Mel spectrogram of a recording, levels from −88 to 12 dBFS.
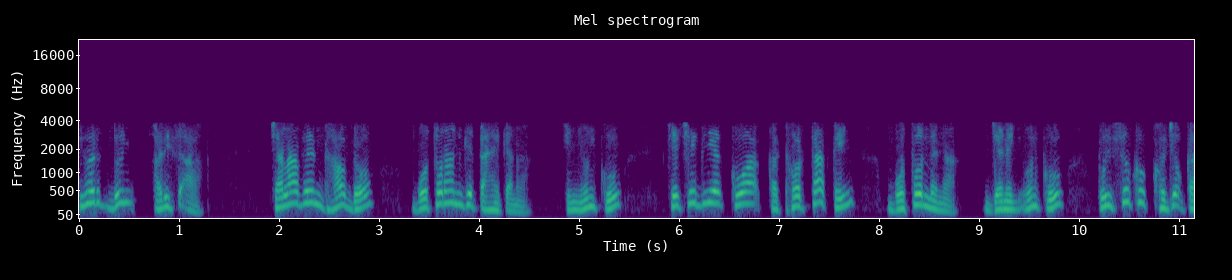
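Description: Tandem speech coding runs throughout the speech. Each link decoded and re-encoded the call with its own speech codec, which fits a chain of three low-rate coders. Each pass compounds the last one's damage, leaving rough, muffled, warbly speech with nothing above 3.8 kHz.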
